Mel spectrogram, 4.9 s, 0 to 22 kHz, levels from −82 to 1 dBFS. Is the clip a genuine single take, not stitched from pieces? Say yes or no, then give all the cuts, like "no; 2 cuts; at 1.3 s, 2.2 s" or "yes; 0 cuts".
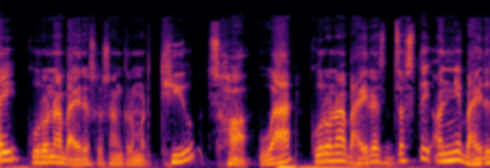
no; 1 cut; at 2.5 s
